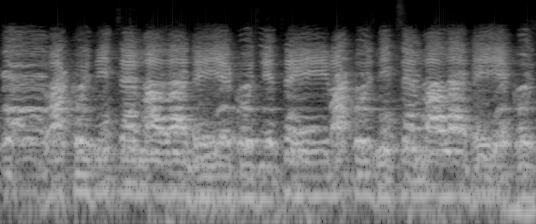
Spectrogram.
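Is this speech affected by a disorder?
No.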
